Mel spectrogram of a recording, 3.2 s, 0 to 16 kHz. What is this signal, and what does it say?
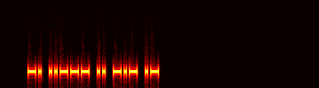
Morse code, heard as a keyed tone, about 44 wpm, 700 Hz. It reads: N2IKA
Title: USA Call Signs - 5 Characters - 45wpm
